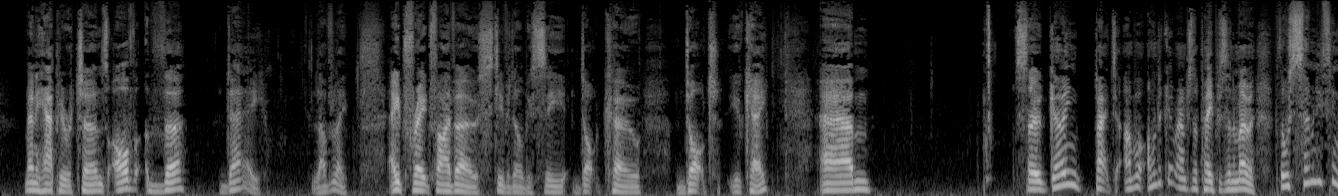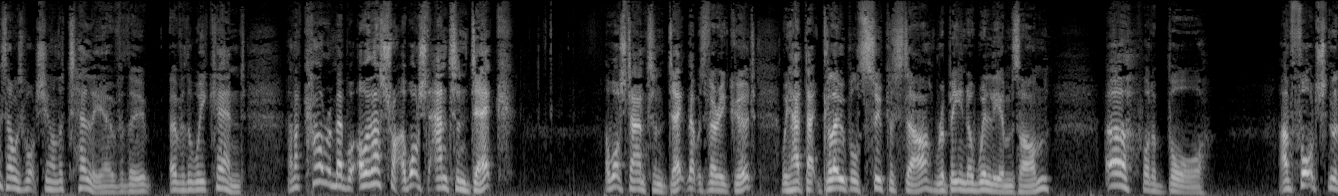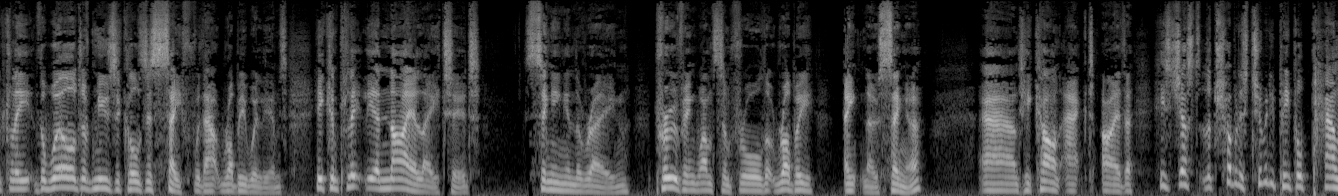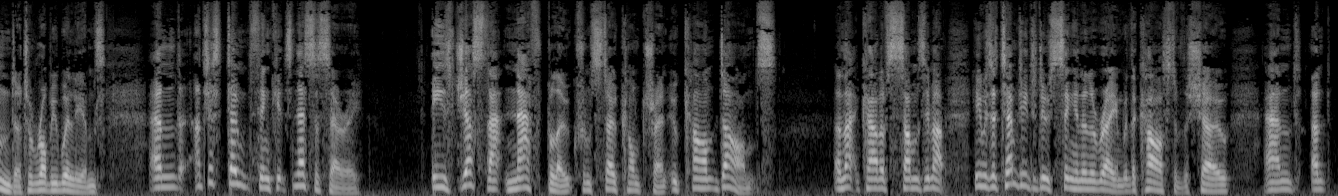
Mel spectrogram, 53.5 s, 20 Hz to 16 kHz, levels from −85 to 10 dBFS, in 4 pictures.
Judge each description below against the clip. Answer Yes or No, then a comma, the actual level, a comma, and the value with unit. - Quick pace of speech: No, average, 175 wpm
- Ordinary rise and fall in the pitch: No, wide, 6.7 semitones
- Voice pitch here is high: No, medium, 145 Hz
